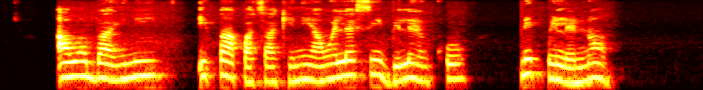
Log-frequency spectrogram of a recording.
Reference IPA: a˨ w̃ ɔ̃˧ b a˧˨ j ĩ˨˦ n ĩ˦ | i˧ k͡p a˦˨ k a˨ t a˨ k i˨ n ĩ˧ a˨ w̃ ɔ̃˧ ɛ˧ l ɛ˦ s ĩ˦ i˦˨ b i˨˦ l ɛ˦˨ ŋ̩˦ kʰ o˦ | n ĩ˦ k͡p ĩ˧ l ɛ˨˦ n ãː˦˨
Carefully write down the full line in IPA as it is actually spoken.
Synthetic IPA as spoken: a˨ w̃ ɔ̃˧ b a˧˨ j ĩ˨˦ n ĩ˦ | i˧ k͡p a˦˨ k͡p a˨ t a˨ k i˨ n ĩ˧ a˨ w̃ ɔ̃˧ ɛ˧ l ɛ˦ s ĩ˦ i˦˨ b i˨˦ l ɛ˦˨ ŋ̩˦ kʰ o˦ | n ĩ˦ k͡p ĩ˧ l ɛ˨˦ n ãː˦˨

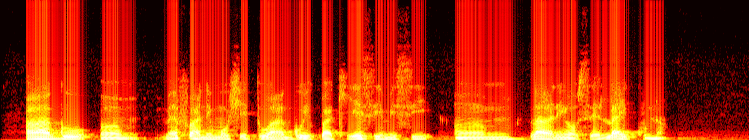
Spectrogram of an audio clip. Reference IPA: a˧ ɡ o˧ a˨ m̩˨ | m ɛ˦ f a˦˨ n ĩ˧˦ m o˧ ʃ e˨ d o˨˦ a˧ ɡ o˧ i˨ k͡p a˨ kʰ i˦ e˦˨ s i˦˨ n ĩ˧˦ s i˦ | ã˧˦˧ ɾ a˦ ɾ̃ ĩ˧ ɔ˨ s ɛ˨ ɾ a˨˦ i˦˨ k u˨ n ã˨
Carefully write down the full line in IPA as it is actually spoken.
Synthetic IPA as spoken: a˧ ɡ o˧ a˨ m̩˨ | m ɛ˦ f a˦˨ n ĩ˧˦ m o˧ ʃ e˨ t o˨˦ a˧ ɡ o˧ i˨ k͡p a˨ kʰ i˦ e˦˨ s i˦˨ m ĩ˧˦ s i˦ | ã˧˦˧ l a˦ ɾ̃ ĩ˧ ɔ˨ s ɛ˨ l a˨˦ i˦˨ k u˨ n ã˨

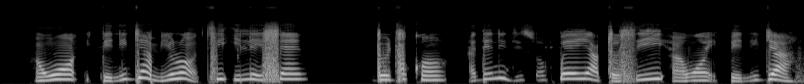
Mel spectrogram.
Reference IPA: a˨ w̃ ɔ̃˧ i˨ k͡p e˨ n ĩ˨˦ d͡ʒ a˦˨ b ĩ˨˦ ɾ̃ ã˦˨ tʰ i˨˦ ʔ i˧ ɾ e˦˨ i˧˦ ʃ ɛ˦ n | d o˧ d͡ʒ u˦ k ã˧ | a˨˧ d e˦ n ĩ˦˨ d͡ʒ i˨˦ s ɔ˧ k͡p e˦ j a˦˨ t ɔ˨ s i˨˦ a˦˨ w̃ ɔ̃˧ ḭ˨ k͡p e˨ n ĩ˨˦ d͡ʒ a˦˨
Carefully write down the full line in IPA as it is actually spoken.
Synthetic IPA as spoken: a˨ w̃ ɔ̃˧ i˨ k͡p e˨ n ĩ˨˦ d͡ʒ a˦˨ m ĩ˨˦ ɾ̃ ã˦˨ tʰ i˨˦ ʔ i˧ l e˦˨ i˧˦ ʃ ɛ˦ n | d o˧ d͡ʒ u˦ k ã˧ | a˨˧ d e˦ n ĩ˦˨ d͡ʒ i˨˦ s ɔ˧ k͡p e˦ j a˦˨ t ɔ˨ s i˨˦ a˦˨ w̃ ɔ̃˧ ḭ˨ k͡p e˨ n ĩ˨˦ d͡ʒ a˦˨

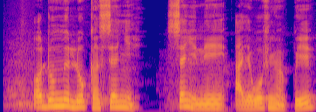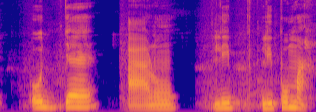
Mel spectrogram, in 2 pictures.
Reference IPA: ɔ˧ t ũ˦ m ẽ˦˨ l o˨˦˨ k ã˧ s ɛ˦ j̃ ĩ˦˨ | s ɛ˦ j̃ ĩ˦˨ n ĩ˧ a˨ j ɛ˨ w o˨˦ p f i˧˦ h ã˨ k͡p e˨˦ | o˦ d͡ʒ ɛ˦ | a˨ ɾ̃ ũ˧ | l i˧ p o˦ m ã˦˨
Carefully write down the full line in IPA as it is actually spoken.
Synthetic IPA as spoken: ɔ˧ d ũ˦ m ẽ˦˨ l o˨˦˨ k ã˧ s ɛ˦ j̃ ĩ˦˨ | s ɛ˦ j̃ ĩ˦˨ n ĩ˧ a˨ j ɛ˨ w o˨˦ f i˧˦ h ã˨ k͡p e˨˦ | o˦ d͡ʒ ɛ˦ | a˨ ɾ̃ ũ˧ | l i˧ p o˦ m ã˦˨

